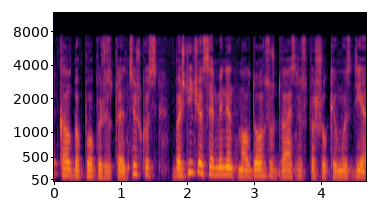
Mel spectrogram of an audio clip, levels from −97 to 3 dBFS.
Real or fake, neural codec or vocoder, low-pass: fake; codec, 16 kHz, 4 kbps, FunCodec, trained on Chinese and English, 50 frames a second; 7.2 kHz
